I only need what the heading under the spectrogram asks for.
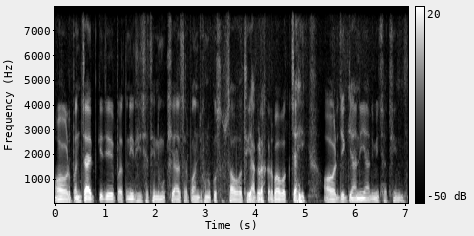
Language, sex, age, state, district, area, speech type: Maithili, male, 30-45, Bihar, Muzaffarpur, rural, spontaneous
